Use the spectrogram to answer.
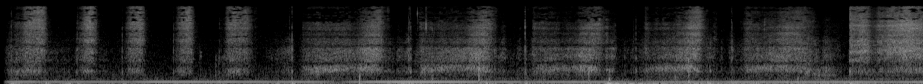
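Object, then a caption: Paperback book with glossy card cover. Fingertips and short nails rub and scratch the front of a solid paperback book held in the hand, its glossy card cover over paper pages. The result is repeated dry, rasping strokes with bright hiss, over a steady low hum.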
